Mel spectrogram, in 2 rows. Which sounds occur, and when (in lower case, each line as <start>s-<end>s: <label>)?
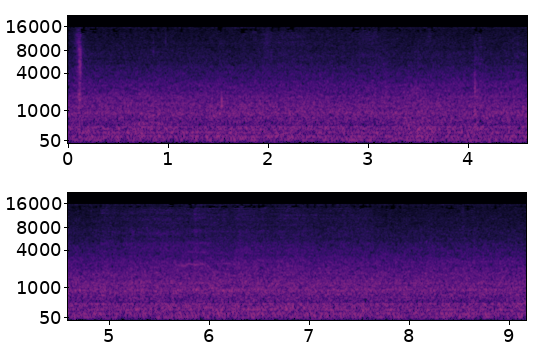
0.0s-9.1s: mechanisms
